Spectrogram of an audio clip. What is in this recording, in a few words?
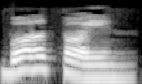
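"bolpoin", Indonesian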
